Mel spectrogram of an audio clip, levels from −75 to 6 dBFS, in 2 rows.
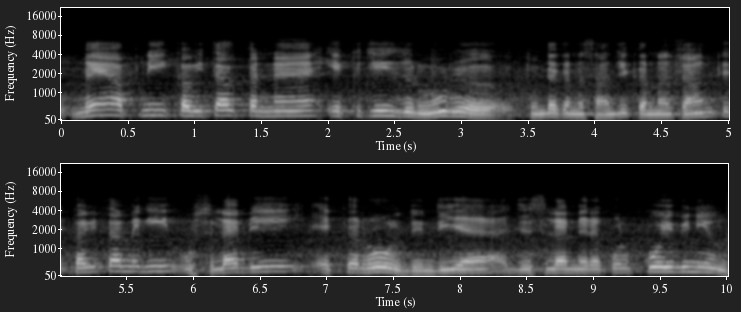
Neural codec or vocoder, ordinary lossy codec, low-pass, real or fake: autoencoder, 48 kHz, 128 numbers a frame, DAC-VAE, trained on Japanese speech; none; 7.2 kHz; fake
